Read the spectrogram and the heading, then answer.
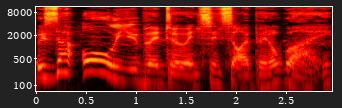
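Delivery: low, gruff, slurred voice with a demanding tone. A narrator reads the miner's demand to a catatonic woman: gruff, slurring demand. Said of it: "his gruff voice demanded, slurring".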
